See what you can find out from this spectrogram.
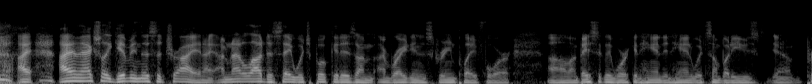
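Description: Speech over a Bluetooth mSBC headset link, with nothing above about 7.7 kHz and the light graininess that wideband codec leaves on louder sounds, shows no faults.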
